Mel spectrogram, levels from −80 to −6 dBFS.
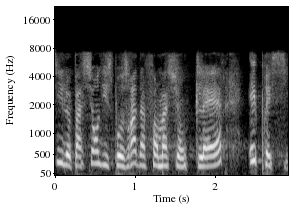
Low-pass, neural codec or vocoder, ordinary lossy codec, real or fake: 7.2 kHz; none; Opus, 32 kbps; real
